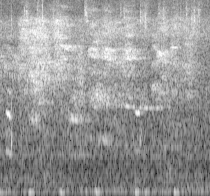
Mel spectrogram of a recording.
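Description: Domestic turkey tom calling faintly and intermittently outdoors, with chickens close by and a steady outdoor hiss behind.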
